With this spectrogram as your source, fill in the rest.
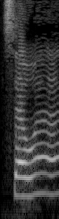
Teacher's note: I said there should be مد عوض. Instead of التنوين, I will give natural مد حركتين.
